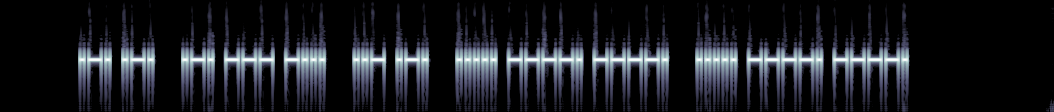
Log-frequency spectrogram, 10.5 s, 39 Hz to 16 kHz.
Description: Morse code, heard as a keyed tone, about 25 wpm, 650 Hz. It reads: RR ROB UR 599 599
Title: SOTA QSO Practice 28wpm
